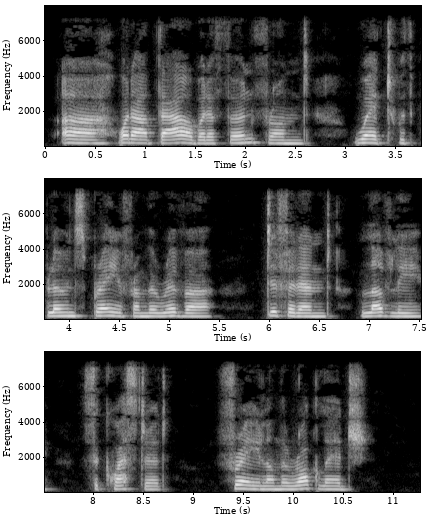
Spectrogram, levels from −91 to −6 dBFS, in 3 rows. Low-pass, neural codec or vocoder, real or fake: 7.2 kHz; none; real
